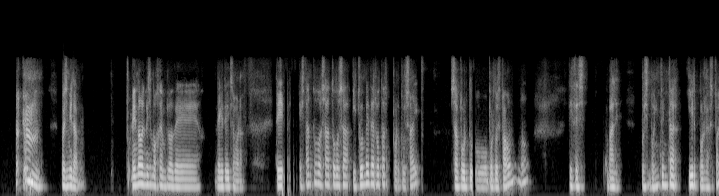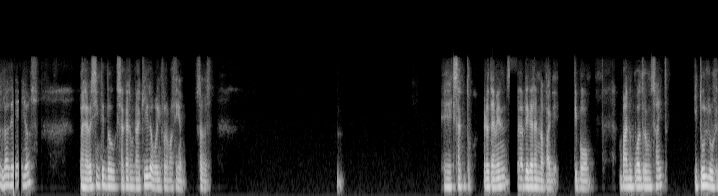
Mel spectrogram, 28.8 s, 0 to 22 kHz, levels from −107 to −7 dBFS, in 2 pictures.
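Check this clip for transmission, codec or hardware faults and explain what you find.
Lost AMR speech frames at 5.63–5.93 s, 9.44–9.70 s, 14.64–14.86 s and 24.55–24.83 s. Radio errors corrupted frames, so the wideband decoder repeated its last good parameters at falling gain. The speech smears, dips briefly or quickly fades out, then returns rough for a moment. Losses of 160 ms in a row are the longest stretches. Under the dropouts, the AMR-WB coding at 15.85 kbit/s sounds clear.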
